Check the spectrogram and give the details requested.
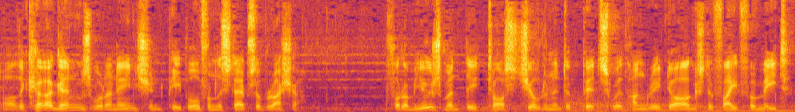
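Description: A man playing a knowing teller of savage ancient history in a film, measured and matter-of-fact. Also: on the low side, fairly bright tone, lightly acted. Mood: grim. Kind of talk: film dialogue, expository storytelling. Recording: film clip with music underneath.

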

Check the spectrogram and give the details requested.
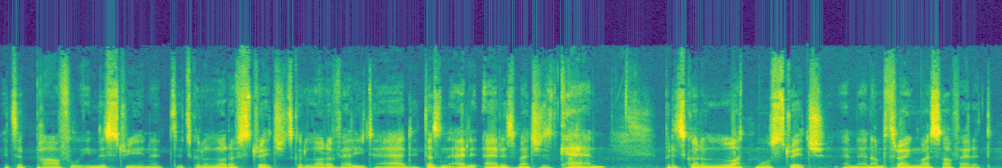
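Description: Gravelly Afrikaans-accented middle-aged man. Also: mid-range voice, steady tone, brisk, hardly any pauses, darkish tone. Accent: Afrikaans South African. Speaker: guest, advertising entrepreneur and author. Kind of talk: reflective interview talk.

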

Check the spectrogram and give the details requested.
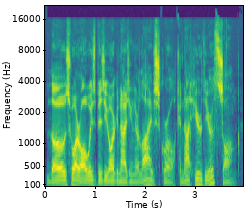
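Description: Ancient male storybook tree acted by a man: low, booming, solemn, wise and serene. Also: fairly even intonation, darkish tone, dry recording, close to an everyday voice. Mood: patient teaching. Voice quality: deep, booming. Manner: slow, solemn.

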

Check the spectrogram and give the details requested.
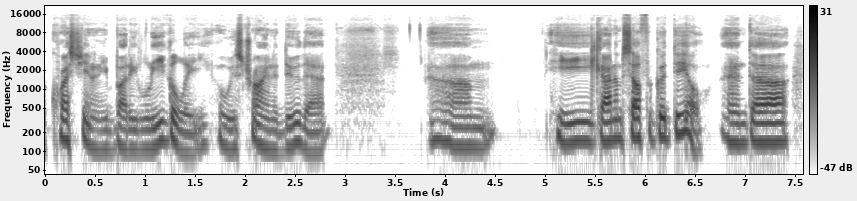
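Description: A man in his seventies talks through his thoughts in a gravelly, creaky voice at a middling pitch. His delivery is a halting, rambling personal monologue, reflective and self-deprecating. The recording is close and dry. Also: mellow, no echo. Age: 70s.

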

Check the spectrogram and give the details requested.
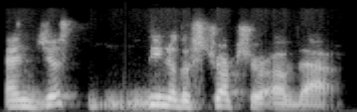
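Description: A woman's voice: medium pitch, sing-song, normal speed, a little mellow, no echo, highs cut off. A woman from Cuba who grew up in Washington D.C., speaking casually and emphatically as an interview guest. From born in Cuba, grew up in Washington D.C.

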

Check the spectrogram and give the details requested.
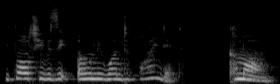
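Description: A woman's voice: a little high, mellow, pitched above the performer's own voice, natural voice. A woman voicing a determined teenage boy hero who talks urgently. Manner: urgent, fast-talking.

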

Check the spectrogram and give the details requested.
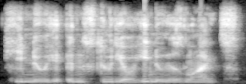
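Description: Man, interview guest, low voice, forceful bright tone, animated storytelling, muffled audio. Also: normal speed. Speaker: record producer guest.

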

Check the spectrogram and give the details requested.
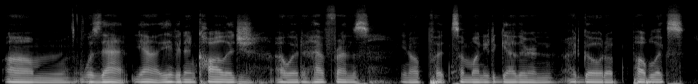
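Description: A man in his thirties speaks as a guest in a casual interview. His voice is fairly low and smooth, recorded dry and close. He thinks aloud informally, pausing and peppering his talk with "you know". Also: completely flat delivery, darkish tone, dry recording. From Miami, United States, born in Peru. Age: 30s. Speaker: interview guest, restaurant owner.

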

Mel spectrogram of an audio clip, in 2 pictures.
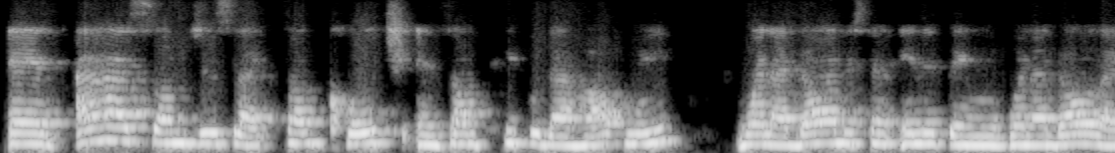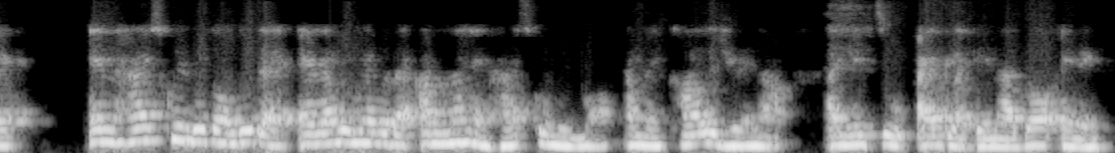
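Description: A woman's voice: medium pitch, fairly even intonation, moderate pace. A young woman from Congo whose first language is French, talking earnestly and chattily as an interview guest. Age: young adult. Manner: earnest, chatty, quoting her own thoughts aloud. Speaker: guest, recent college graduate. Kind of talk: casual interview talk. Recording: tinny phone-like line, echoey room.

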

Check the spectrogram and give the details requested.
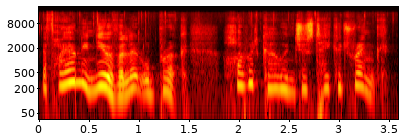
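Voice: medium pitch, very animated, brisk, warm tone, breathy edge, voice pushed up. A reader voicing a thirsty young boy, the brother in a fairy tale, in a raised, whiny, melodramatic voice.

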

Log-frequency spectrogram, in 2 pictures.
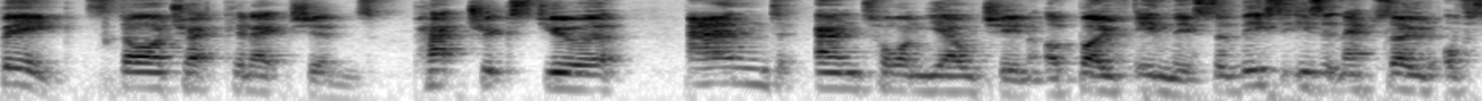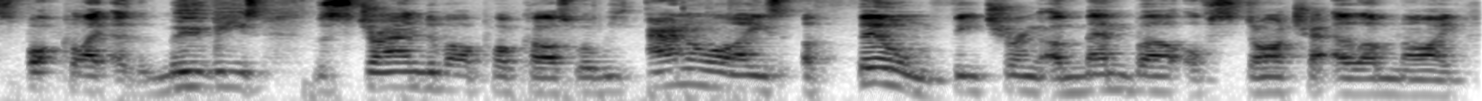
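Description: A man with a medium-pitched voice hosts a casual podcast discussion. He introduces and questions in a chatty way, and his voice carries a clear roomy echo. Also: measured pace, a bit bright. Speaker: podcast host. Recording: roomy, echoing room sound.

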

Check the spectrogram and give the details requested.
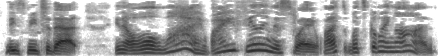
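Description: Woman life coach, husky voice, dry close sound, reflective and laughing. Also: mid-range voice, sing-song, moderate pace, a little mellow, no room sound. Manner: reflective, laughing, thinks aloud with fillers. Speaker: podcast guest, life coach. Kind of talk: casual interview chat.

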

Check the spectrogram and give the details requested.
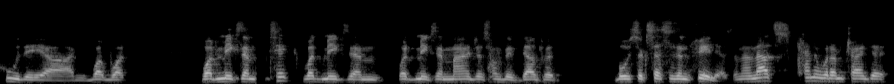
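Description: A middle-aged man from Trinidad and Tobago, a football pundit, answering interview questions in a halting way, restarting and repeating words often. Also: mid-range voice, darkish tone, dry recording, muffled recording. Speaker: football pundit and show host.

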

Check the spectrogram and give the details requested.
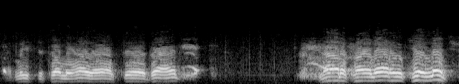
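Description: A man playing a gruff, grudging, skeptical police inspector in a 1940s radio crime drama, blustery and sardonic. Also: fairly high pitch, fairly quick, a little hiss or hum, natural voice. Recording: muffled narrow-band vintage 1940s radio recording.

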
